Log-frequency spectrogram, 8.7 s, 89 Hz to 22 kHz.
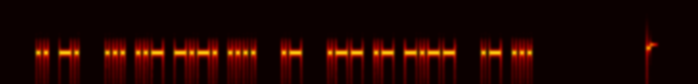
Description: Morse code, heard as a keyed tone, about 25 wpm, 700 Hz. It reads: IN SUCH A WAY AS
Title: Sets of 5 Words Encore 25wpm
